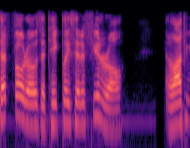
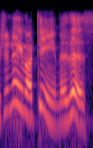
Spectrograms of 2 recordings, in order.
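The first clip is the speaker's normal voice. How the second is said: put-on spoken with Russian accent; 4 semitones higher than usual. Describing how a movie team gets its name, doing an impression of the Russian guy. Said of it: "that's my impression of the Russian guy".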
